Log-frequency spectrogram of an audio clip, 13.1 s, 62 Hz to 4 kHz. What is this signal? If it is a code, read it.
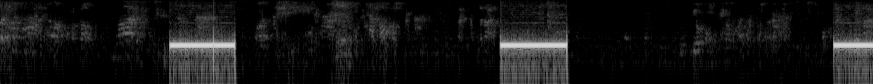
Ringback tone (Europe, 425 Hz), with speech.
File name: out- -2014- - - .13588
